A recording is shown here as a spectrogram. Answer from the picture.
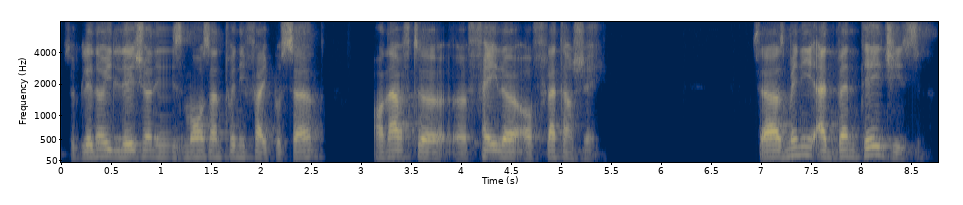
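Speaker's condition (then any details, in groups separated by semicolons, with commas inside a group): No condition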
